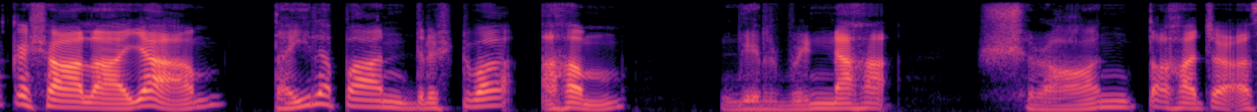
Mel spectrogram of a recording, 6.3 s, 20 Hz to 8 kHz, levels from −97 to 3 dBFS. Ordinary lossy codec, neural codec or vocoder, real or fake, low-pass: none; none; real; 7.2 kHz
